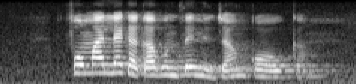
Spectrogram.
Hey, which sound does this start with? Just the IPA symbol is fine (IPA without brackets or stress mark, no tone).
f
